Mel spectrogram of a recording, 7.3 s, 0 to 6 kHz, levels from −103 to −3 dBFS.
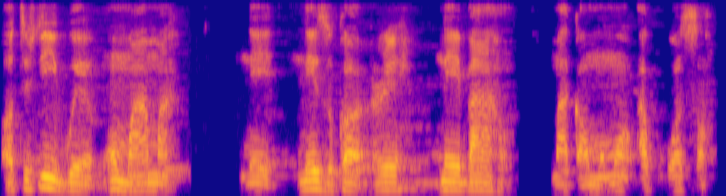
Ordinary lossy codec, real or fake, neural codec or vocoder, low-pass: none; fake; vocoder, 44.1 kHz, 128 mel bands every 512 samples, BigVGAN v2; 5.4 kHz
